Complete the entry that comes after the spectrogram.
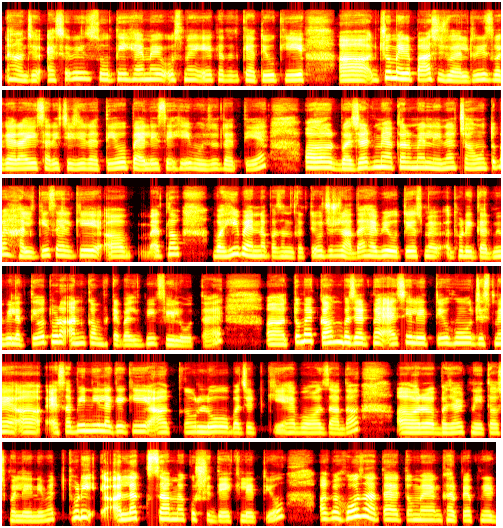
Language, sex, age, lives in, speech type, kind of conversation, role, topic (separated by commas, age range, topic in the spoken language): Hindi, female, 20-24, India, conversation, podcast, guest, Fashion aur comfort ke beech tum kaise balance banate ho?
